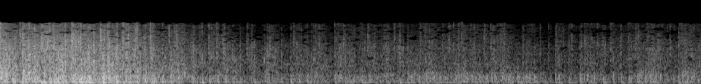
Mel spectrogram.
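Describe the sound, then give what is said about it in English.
Bursts of rapid automatic gunfire crackle in dense, overlapping volleys, loudest at the start and then continuing steadily at a slightly lower level, echoing; reportedly in the green zone, where a U.S. embassy is. “All right, that's gunfire, and this is reportedly in the green zone.”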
